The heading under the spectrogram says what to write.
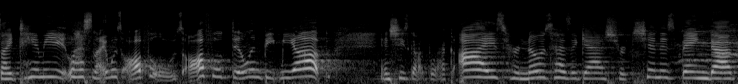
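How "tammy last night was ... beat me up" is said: words broken by crying, tearful. Retelling what a beaten woman said at her van window; imitating someone crying. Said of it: "and she's crying".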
